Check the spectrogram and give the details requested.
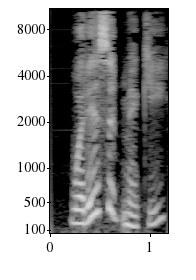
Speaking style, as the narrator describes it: questioned Bruce kindly

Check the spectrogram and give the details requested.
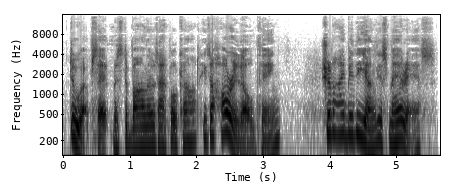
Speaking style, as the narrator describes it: cried

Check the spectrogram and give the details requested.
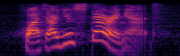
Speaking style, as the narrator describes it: demanded Miss Minchin sharply

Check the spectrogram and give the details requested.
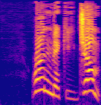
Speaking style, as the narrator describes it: screamed Junior

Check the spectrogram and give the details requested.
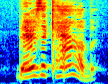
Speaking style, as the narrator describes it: exclaimed Janet

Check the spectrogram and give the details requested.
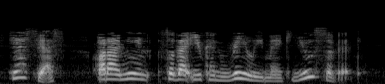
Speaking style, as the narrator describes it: continued Heidi eagerly

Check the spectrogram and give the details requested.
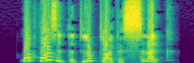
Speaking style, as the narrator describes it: howled Nip

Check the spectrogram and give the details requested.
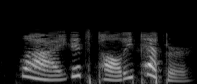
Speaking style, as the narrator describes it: exclaimed Mrs

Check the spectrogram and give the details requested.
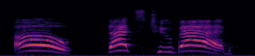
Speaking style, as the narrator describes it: shouted poor Felicity, darting an angry glance

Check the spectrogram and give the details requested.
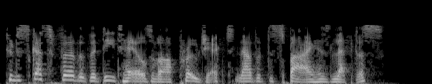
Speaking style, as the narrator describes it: said a little sharply

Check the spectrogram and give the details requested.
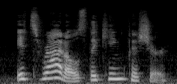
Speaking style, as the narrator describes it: he cried

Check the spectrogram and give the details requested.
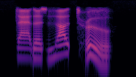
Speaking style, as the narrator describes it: exclaimed Barcus, with alarm

